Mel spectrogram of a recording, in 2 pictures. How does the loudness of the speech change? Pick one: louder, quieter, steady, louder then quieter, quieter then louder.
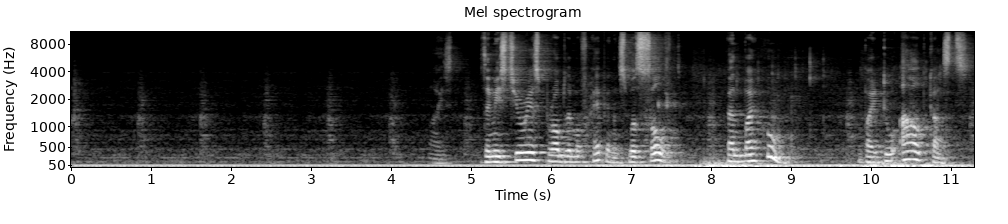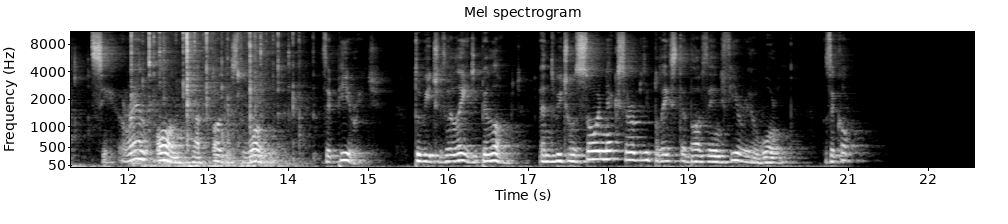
steady.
